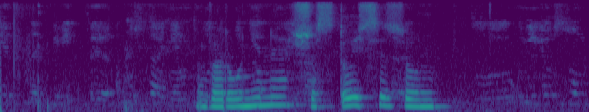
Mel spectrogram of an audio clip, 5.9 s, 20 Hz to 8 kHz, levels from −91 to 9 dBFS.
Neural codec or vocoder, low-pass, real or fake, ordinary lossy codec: none; 7.2 kHz; real; none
